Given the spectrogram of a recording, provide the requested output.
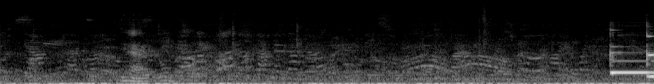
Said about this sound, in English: Press the dot in the lower right corner until you hear a different chime sound.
